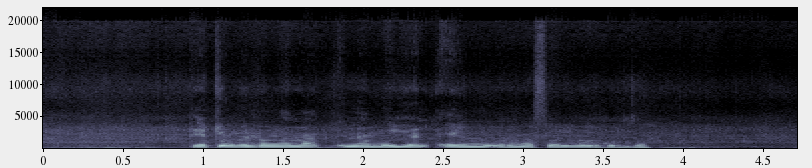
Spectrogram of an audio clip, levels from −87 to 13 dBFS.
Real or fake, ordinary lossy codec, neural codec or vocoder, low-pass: fake; none; codec, 44.1 kHz, 2.6 kbps, SNAC; none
